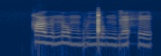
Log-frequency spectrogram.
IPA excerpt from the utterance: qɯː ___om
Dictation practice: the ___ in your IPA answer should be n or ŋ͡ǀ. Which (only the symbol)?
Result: n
